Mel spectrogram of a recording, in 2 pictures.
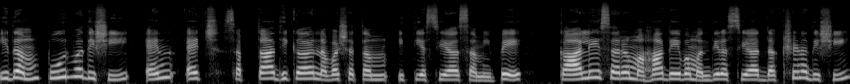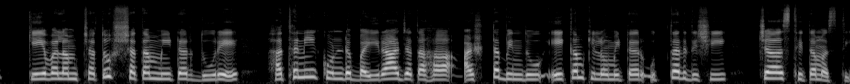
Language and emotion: Sanskrit, neutral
